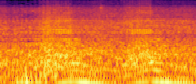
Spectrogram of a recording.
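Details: Honda Scoopy scooter after fixing a non-working electric starter by tightening the starter bolts: the engine runs steadily with a couple of smooth revs and no knocks or misses.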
